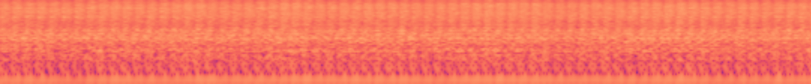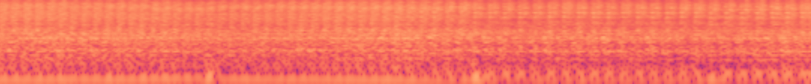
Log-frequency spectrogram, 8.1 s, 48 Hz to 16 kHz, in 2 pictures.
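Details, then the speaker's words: Honda XL1000 Varadero V-twin after rebuild, idle speed raised because it ran low and kept cutting out: loping but even idle holds a steady beat without stumbling; normal idle, much better. "well it seems to be a lot better again"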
